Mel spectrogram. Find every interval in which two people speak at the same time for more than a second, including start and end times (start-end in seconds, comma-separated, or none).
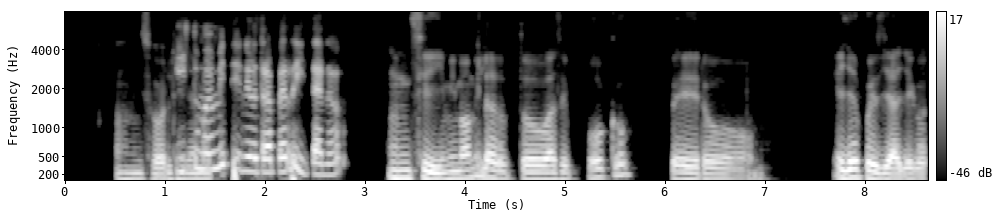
none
